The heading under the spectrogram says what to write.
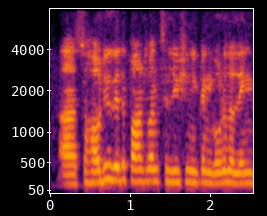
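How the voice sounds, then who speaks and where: A man is speaking. He has an Indian accent. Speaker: math and statistics tutor. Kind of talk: tutorial. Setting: recorded at home at midnight. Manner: soft-spoken; halting.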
